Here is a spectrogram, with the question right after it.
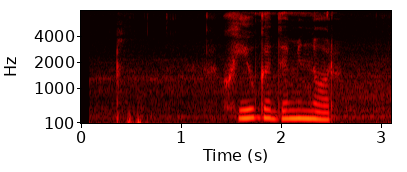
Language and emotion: Russian, neutral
